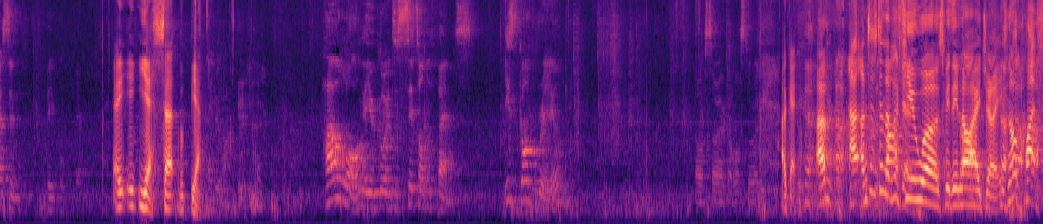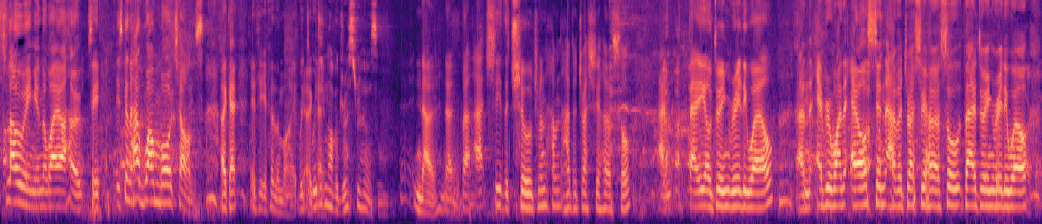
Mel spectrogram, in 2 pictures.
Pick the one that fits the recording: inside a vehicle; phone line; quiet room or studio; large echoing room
large echoing room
